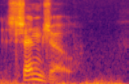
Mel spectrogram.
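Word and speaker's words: Shenzhou: you so much for the pronunciation of Shen Xue is actually Shen Joe thank you I did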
